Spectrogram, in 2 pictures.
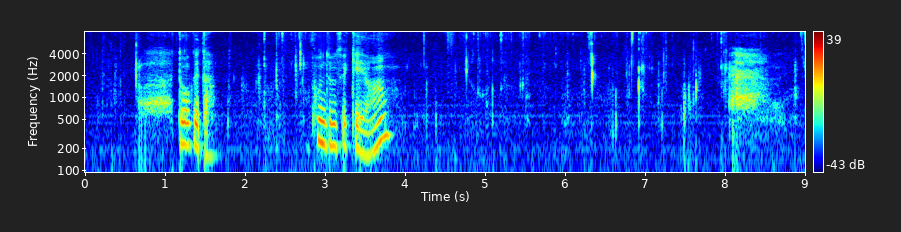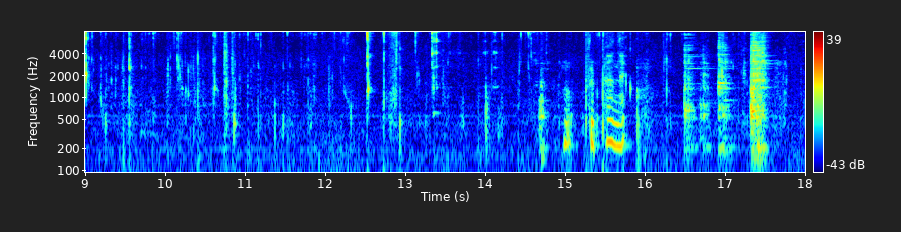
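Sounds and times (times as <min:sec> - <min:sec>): person biting and chewing: 0:04.2 - 0:13.4.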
